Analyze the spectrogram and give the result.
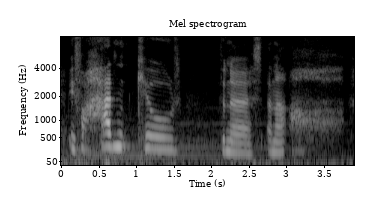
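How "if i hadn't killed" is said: ordinary talk, nothing marked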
